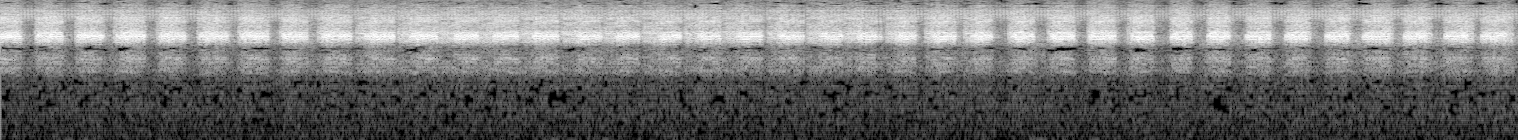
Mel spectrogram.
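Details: Steady, piercing cicada buzz pulsing at a regular quick beat, roughly two or three throbs each second, sustained throughout with nothing else audible.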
